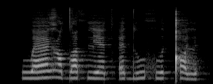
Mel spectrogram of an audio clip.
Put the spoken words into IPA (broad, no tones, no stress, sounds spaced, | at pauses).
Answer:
w æ ɣ ɪ dˤ u θ lʲ æ t͡sʼ ɛ d u xʷ ə ǃ ɒ lʲ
